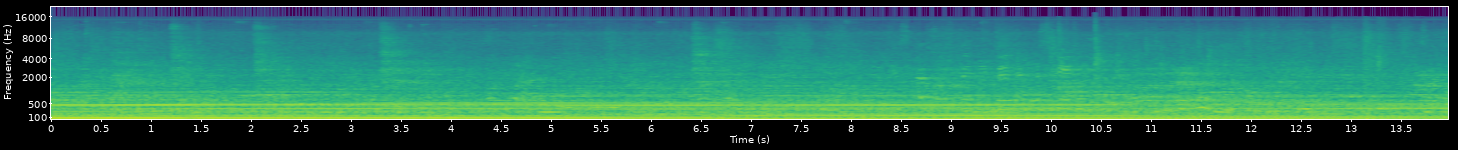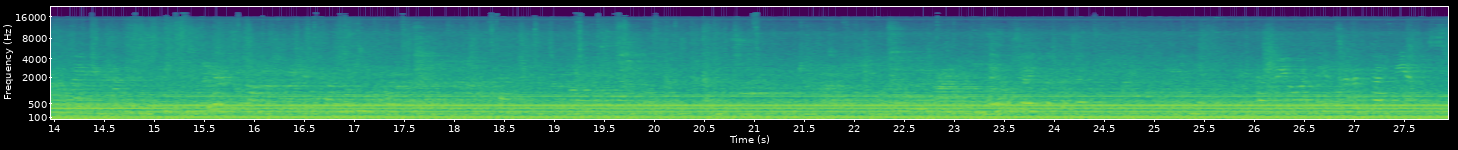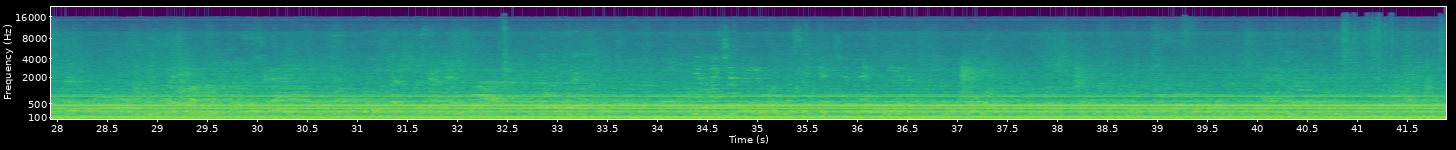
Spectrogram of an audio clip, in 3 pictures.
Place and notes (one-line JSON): {"title": "Vilnius Bus Station, Geležinkelio g., Vilnius, Lithuania - Bus station waiting hall, near an air conditioner unit", "date": "2019-07-19 12:00:00", "description": "A composite recording. Reverberating waiting hall is captured with stereo microphones, and nearby air conditioner hum is captured with dual contact microphones. Recorded with ZOOM H5.", "latitude": "54.67", "longitude": "25.28", "altitude": "140", "timezone": "Europe/Vilnius"}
